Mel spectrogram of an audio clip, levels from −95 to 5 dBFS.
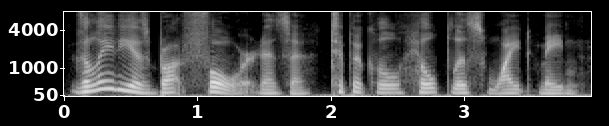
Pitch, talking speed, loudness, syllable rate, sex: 145 Hz, 165 wpm, -20 LUFS, 4.9 syllables/s, male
